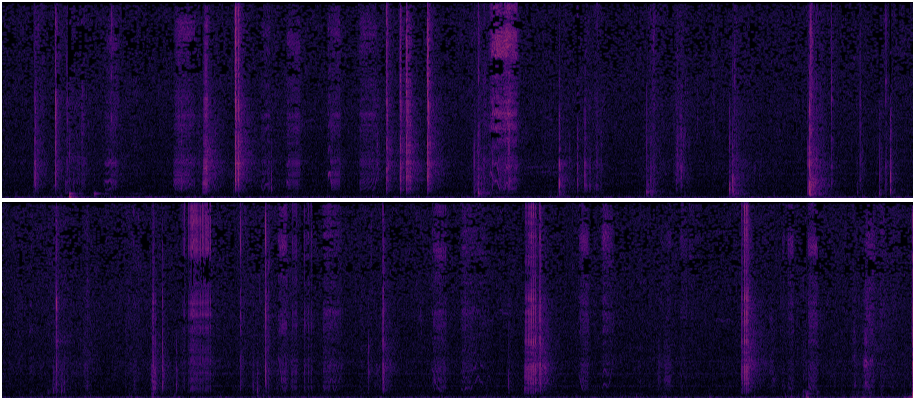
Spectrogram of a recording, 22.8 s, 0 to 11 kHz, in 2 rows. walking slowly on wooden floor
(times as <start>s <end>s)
4.6s 18.2s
